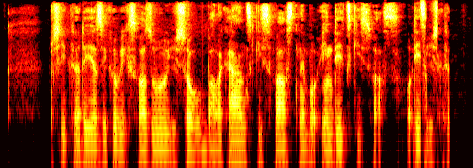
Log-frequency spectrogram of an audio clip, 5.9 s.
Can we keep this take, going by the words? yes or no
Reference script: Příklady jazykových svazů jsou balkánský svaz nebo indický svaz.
no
